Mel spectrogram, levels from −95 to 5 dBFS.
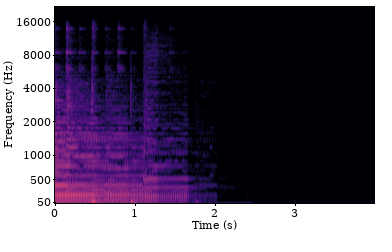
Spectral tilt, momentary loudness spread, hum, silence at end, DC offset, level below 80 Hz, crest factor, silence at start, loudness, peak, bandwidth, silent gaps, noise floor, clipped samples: -5.5 dB/octave; 18 LU; none; 2.2 s; under 0.1%; -58 dBFS; 20 dB; 0 s; -47 LUFS; -28 dBFS; 16.5 kHz; none; -88 dBFS; under 0.1%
